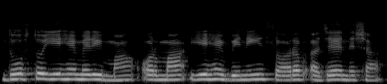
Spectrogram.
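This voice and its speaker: Kind young man, voiced by a woman, gentle encouragement, dull lo-fi sound. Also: fairly high pitch, little pitch movement, a little slow. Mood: reassuring. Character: caring young man, a supportive teacher. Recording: dull lo-fi recording.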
